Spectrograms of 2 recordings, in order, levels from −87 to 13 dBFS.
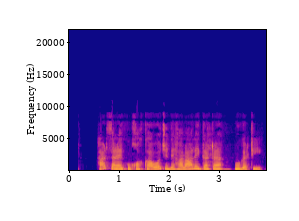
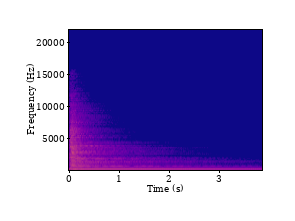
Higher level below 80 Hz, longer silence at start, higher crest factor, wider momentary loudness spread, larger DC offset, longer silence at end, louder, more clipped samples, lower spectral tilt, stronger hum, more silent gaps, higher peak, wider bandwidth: about the same, -58 dBFS vs -62 dBFS; first, 0.6 s vs 0 s; second, 12 dB vs 26 dB; second, 4 LU vs 15 LU; neither; about the same, 0.1 s vs 0 s; first, -13 LUFS vs -46 LUFS; neither; first, -5 dB/octave vs -2 dB/octave; neither; neither; first, 0 dBFS vs -20 dBFS; second, 8.6 kHz vs 16 kHz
